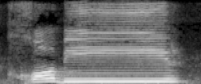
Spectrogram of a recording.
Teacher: اور یہ را آپ کو پتہ ہے کہ یہ باریک ہے کیونکہ اس سے پہلے یا ساکن ہے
